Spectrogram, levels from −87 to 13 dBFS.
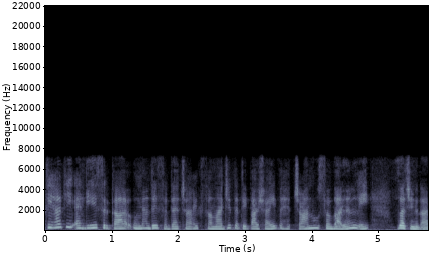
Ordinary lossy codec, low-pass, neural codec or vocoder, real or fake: none; 7.2 kHz; codec, 24 kHz, 0.9 kbps, WavTokenizer, medium music audio release; fake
